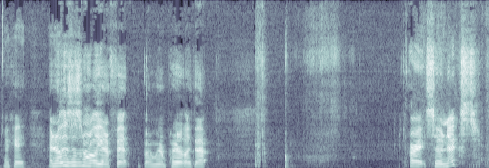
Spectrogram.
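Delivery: ordinary talk, nothing marked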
